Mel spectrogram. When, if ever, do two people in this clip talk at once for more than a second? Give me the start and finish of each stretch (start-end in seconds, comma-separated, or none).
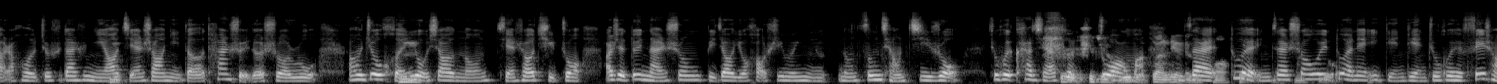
10.4-13.4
